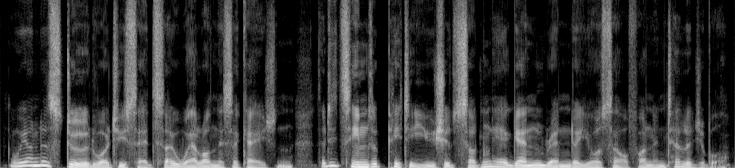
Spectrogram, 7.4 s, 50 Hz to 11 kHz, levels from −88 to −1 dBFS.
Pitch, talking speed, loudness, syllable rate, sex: 120 Hz, 180 wpm, -17 LUFS, 5.4 syllables/s, male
